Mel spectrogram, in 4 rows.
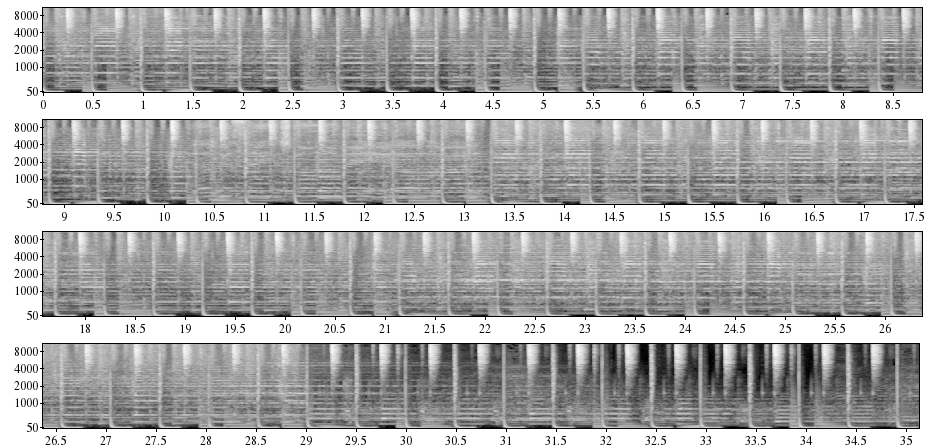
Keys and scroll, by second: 0.2 ctrl+z, 1.0 shift+Page_Down, 4.2 ctrl+z.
